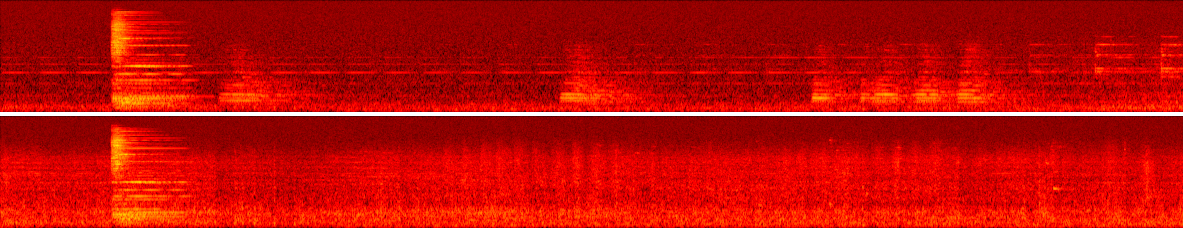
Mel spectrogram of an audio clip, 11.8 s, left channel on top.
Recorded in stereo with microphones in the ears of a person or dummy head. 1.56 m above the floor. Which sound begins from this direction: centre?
A chime, at 1.1 s.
